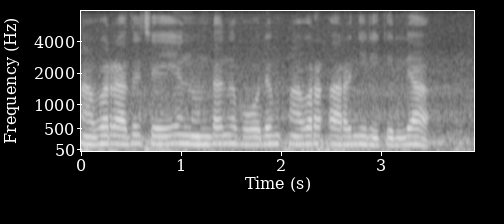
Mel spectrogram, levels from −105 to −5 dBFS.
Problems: none marked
